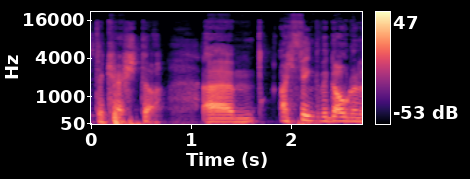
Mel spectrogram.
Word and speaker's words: Takeshita: a is how his name is spelled but it's takeshita um I think the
